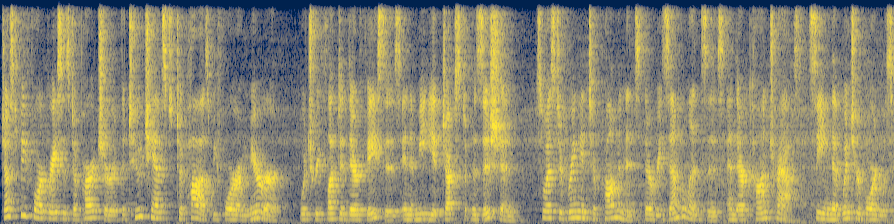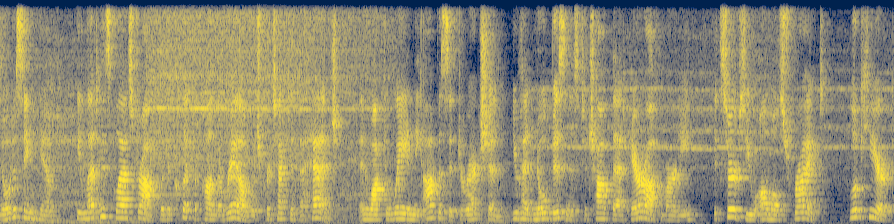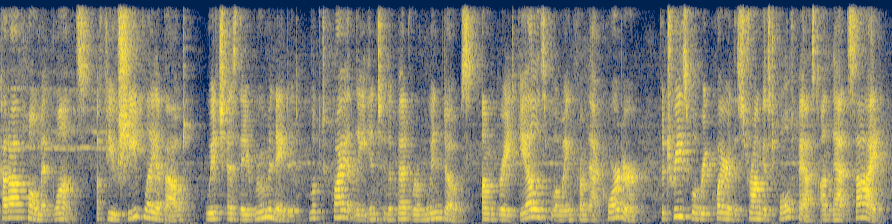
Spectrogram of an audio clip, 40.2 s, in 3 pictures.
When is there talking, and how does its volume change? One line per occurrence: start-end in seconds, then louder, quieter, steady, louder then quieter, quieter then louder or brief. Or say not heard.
0.0-40.0 steady.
